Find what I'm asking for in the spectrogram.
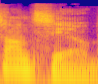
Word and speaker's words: Sonsio: It's pronounced Sancio, by the way, S-O-N-S-I-O, the Sancio Grand Prix.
